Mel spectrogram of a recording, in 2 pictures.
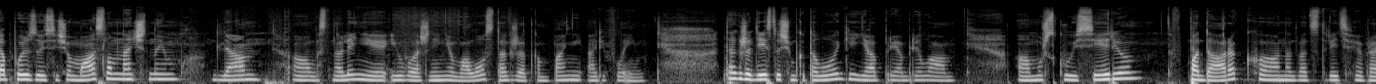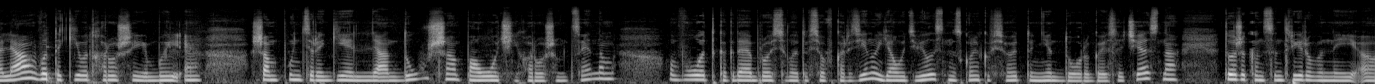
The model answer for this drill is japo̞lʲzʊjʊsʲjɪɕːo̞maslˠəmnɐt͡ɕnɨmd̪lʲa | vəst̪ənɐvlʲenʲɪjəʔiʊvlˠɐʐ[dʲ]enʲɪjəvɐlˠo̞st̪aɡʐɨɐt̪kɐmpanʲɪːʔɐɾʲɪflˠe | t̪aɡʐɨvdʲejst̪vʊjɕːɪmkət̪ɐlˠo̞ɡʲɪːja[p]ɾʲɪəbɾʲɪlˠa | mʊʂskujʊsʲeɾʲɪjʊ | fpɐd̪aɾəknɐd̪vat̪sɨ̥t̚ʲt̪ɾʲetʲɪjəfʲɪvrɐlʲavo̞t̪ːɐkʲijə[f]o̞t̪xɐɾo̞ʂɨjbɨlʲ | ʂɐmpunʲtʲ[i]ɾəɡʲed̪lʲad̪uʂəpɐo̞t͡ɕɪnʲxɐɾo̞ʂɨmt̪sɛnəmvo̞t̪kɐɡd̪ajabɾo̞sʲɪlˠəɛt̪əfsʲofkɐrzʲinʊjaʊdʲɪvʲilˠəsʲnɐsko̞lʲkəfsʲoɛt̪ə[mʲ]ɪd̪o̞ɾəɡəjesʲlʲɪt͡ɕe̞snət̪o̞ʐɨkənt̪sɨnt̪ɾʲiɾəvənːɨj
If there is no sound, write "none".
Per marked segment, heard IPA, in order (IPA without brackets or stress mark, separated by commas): nʲ, p, v, ɪ, nʲ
